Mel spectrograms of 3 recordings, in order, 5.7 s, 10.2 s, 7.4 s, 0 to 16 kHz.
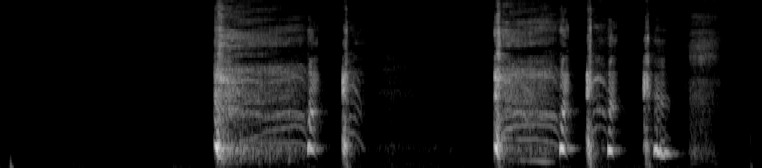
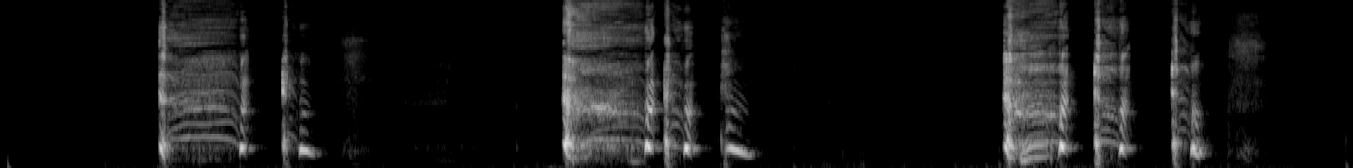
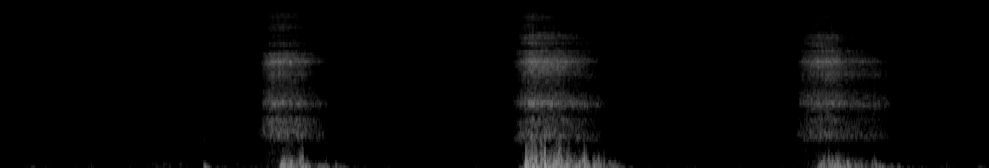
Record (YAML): cough_length: 5.7 s
cough_amplitude: 17564
cough_signal_mean_std_ratio: 0.32
three_cough_length: 10.2 s
three_cough_amplitude: 21118
three_cough_signal_mean_std_ratio: 0.32
exhalation_length: 7.4 s
exhalation_amplitude: 2519
exhalation_signal_mean_std_ratio: 0.38
survey_phase: beta (2021-08-13 to 2022-03-07)
age: 18-44
gender: Female
wearing_mask: 'No'
symptom_cough_any: true
symptom_new_continuous_cough: true
symptom_runny_or_blocked_nose: true
smoker_status: Never smoked
respiratory_condition_asthma: false
respiratory_condition_other: false
recruitment_source: Test and Trace
submission_delay: 3 days
covid_test_result: Positive
covid_test_method: RT-qPCR
covid_ct_value: 30.4
covid_ct_gene: N gene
